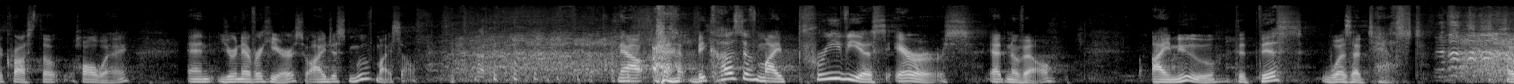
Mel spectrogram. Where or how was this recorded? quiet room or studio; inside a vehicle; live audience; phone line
live audience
